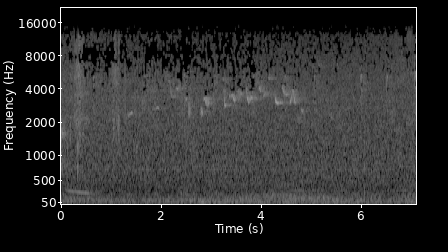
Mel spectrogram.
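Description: Quiet outdoor ambience: a steady low background rumble with small birds chirping, a quick run of short high chirps in the middle.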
